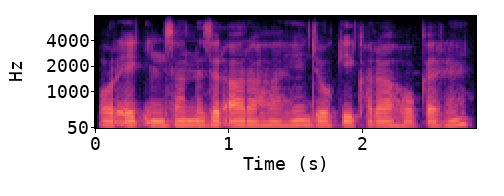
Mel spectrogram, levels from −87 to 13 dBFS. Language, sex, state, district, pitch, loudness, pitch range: Hindi, male, Arunachal Pradesh, Longding, 110 Hz, -18 LUFS, 110-115 Hz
